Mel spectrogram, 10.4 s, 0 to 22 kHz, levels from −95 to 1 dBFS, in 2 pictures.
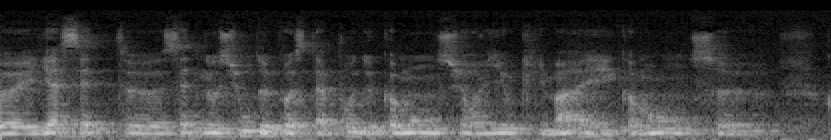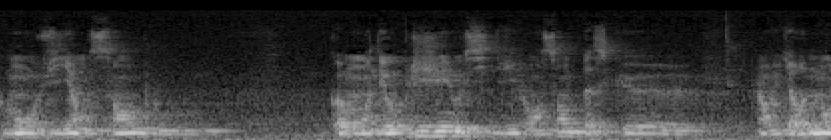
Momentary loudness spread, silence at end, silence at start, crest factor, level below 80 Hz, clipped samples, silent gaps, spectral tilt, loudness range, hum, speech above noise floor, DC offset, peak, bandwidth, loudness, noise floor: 12 LU; 0 s; 0 s; 16 dB; -54 dBFS; under 0.1%; none; -7 dB/octave; 3 LU; none; 21 dB; under 0.1%; -12 dBFS; 10 kHz; -29 LUFS; -49 dBFS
